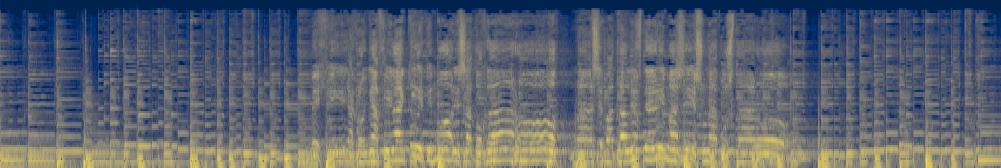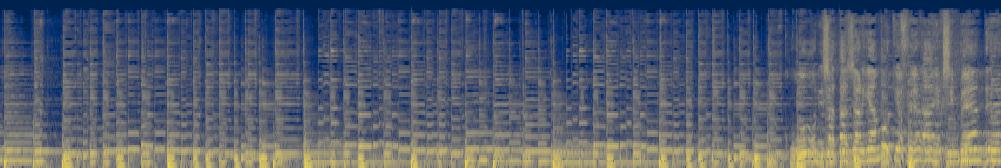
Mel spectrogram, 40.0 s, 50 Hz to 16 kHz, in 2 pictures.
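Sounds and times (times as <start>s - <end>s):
plucked strings picked melody: 0.0s - 40.0s
strummed chords: 0.0s - 40.0s.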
